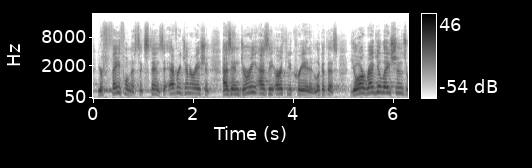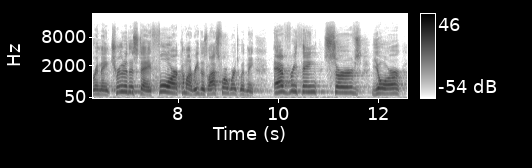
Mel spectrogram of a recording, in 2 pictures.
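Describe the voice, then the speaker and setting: A male pastor preaching a sermon, emphatic and repetitive, inviting the congregation to read along with him. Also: sits high. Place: church sanctuary. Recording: long hall reverb.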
